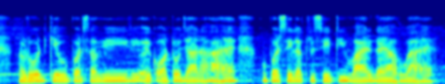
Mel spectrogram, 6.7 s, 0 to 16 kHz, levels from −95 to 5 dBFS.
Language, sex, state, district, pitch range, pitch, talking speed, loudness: Hindi, male, Bihar, Vaishali, 135-150 Hz, 145 Hz, 145 wpm, -29 LUFS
